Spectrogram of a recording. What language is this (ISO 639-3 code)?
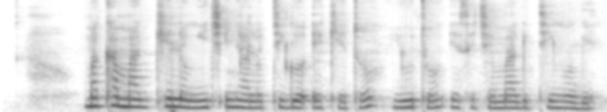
luo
